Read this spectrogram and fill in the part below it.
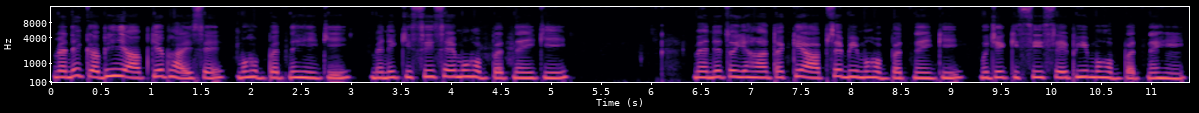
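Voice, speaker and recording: An anxious, gravely ill young wife pleads with worried questions in a storybook romance, as a woman narrator voices her. The voice is fairly high and mellow. The recording is dull and dry. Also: steady tone, no echo. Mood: earnest.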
